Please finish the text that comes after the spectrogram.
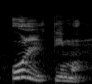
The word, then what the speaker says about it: último: Tiene dos sílabas después que no tienen acentuación. Y último, ¿ya?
